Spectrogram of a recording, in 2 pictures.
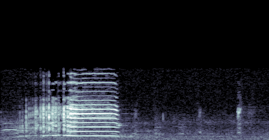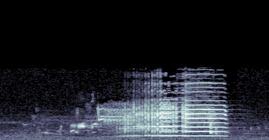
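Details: Common gallinule in Wisconsin giving two loud, nasal, harsh squawks, each about half a second long and a few seconds apart, over a steady background hiss.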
